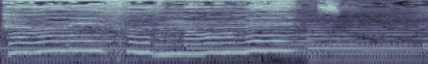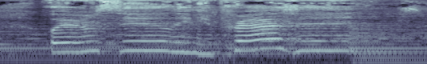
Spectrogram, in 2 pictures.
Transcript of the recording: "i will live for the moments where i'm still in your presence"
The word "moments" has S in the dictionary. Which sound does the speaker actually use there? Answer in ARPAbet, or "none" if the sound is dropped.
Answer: none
